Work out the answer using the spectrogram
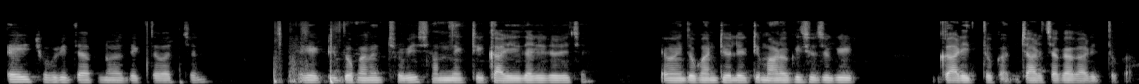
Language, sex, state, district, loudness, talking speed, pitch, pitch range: Bengali, male, West Bengal, Jhargram, -19 LUFS, 135 wpm, 100 Hz, 100-105 Hz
